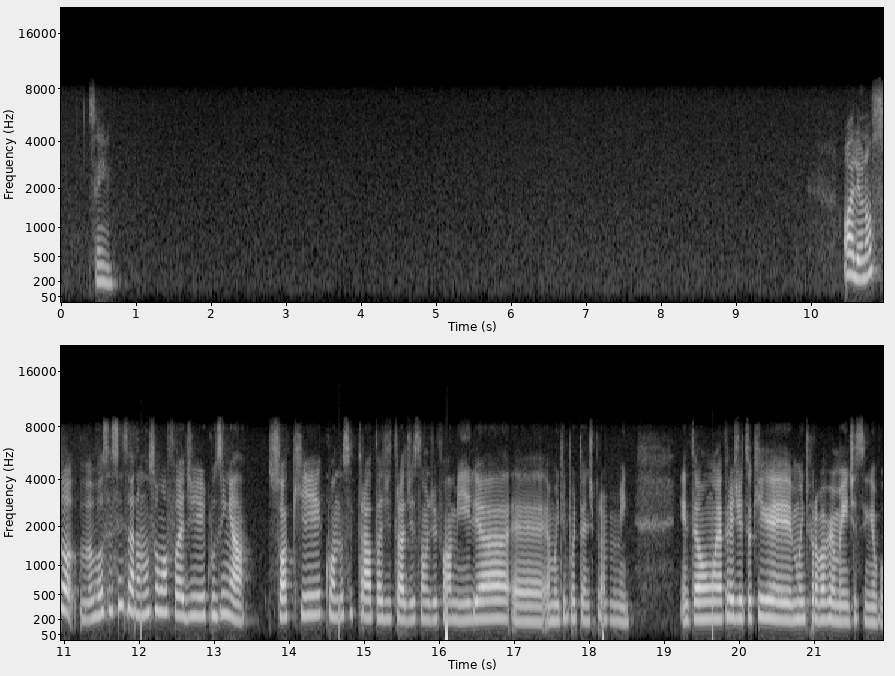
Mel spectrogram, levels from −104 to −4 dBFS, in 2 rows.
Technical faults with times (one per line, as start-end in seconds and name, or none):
4.96-6.27 background gated by the echo canceller
9.58-9.77 background gated by the echo canceller
12.03 underrun with held sample
14.67 underrun with held sample
16.09 underrun with held sample
18.18 underrun with held sample
19.65 underrun with held sample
